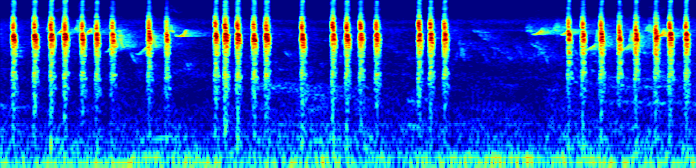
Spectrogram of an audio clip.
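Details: Fighting Eurasian tree sparrow in the wild: high, clipped chirps in quick clusters of three to eight, separated by short silences, with soft thin whistles heard between clusters.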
